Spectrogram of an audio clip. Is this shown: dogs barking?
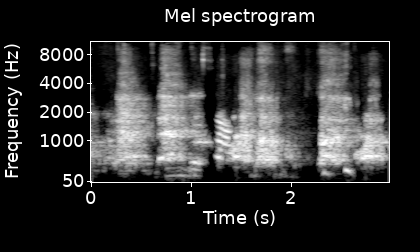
yes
